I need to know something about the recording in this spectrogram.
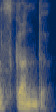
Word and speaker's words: Skandha: How do you say it, Prabhat? Skand? No. Skanda, Skandha, skanda.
